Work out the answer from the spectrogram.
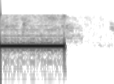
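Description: A busy signal on a phone call that will not connect: one steady, mid-pitched electronic tone holds for about two-thirds of a second, then cuts off into silence.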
